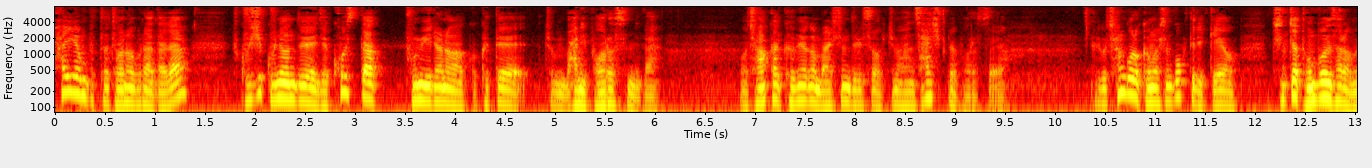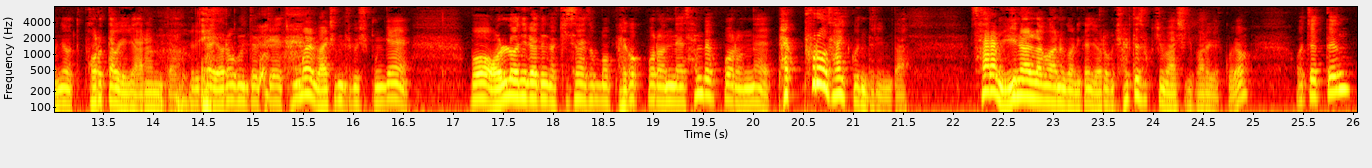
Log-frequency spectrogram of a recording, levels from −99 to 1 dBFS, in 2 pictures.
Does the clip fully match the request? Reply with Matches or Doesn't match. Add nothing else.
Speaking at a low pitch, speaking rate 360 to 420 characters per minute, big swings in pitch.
Matches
